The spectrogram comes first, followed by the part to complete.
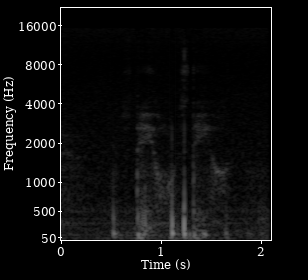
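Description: A person whispering a few low words, with a couple of sharp clicks among them.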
